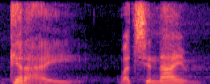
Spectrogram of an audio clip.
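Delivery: a light Aussie accent on a mock greeting. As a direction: greet her like a casual Aussie bloke. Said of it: "you need to be an Aussie".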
